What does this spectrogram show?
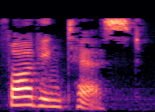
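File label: "fogging test", English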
